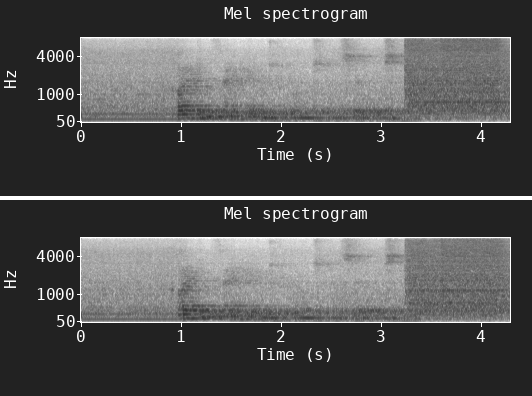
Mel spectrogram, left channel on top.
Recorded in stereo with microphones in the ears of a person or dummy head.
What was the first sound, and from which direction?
A man speaking, 50° left (ahead or behind).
